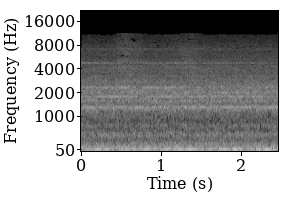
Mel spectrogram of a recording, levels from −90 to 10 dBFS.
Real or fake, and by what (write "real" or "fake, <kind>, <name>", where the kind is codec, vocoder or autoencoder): fake, autoencoder, DAC-VAE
